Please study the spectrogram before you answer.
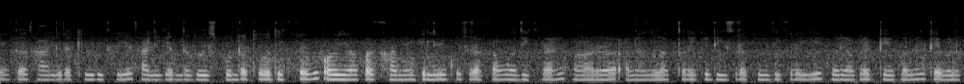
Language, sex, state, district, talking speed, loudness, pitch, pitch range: Hindi, female, West Bengal, Jhargram, 280 wpm, -23 LUFS, 220 Hz, 210-225 Hz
